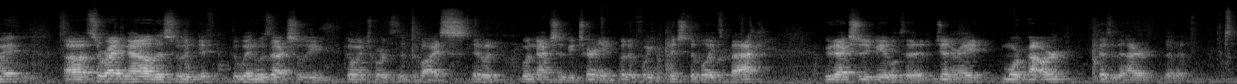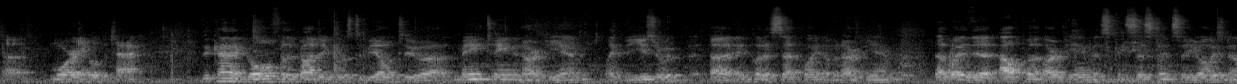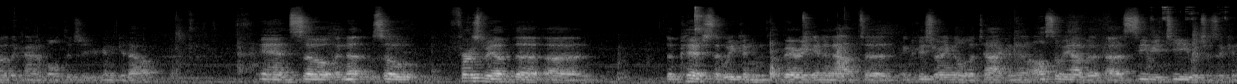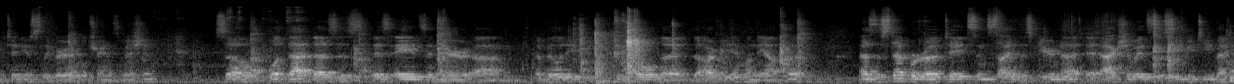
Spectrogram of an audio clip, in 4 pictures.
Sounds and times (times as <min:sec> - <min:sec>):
Speech: 0:00.0 - 0:26.4, 0:27.2 - 0:30.8, 0:31.4 - 0:49.4.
